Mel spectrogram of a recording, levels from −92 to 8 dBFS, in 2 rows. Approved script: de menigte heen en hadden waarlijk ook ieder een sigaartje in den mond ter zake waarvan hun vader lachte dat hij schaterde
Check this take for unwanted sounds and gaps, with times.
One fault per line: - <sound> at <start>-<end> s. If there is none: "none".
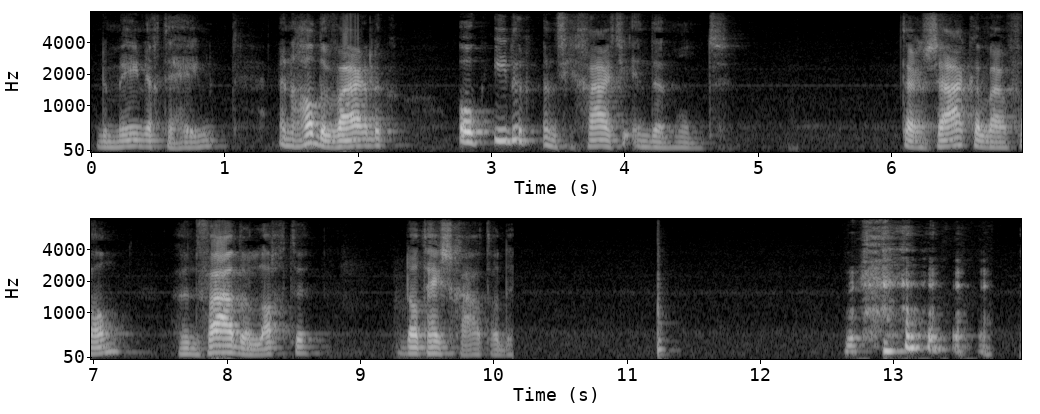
- thud at 11.2-11.4 s
- laugh at 12.6-13.8 s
